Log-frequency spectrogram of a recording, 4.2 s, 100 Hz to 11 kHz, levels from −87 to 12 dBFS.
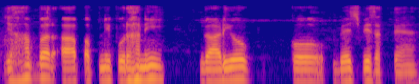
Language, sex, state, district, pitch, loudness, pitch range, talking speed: Hindi, male, Uttar Pradesh, Gorakhpur, 120 Hz, -19 LUFS, 115-130 Hz, 155 wpm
